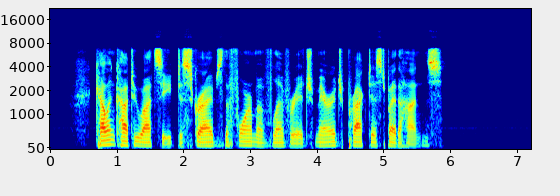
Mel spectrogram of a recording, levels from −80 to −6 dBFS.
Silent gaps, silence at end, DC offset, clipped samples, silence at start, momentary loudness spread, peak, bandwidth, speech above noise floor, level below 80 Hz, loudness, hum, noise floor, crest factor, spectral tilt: none; 1.35 s; under 0.1%; under 0.1%; 0.4 s; 8 LU; -2 dBFS; 10 kHz; 53 dB; -60 dBFS; -23 LUFS; none; -76 dBFS; 24 dB; -2.5 dB/octave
